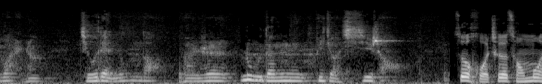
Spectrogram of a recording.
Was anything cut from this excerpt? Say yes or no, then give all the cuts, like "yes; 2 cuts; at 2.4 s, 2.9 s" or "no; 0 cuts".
yes; 2 cuts; at 1.8 s, 4.5 s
